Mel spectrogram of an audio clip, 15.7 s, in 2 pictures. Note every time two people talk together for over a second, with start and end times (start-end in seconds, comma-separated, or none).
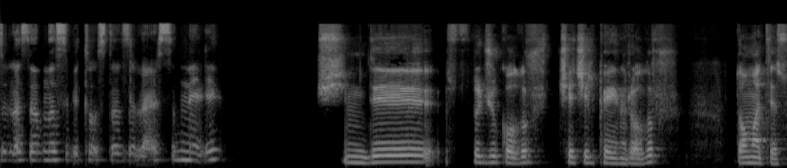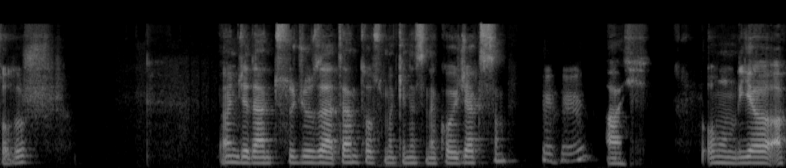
none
